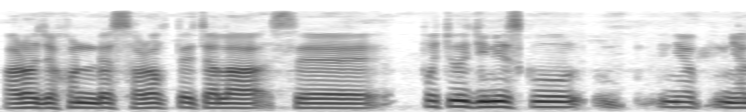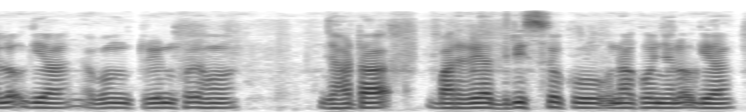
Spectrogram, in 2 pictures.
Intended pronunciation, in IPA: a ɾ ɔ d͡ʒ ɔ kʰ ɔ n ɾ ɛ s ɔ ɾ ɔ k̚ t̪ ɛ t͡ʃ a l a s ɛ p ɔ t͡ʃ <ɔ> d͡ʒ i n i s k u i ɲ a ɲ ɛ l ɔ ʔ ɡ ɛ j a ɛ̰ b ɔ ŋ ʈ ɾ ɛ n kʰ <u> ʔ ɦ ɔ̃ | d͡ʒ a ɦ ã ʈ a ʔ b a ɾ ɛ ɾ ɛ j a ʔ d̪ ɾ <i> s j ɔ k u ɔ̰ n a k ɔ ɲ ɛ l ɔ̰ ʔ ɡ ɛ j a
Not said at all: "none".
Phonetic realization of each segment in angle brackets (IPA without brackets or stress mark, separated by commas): u, ɔ, i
